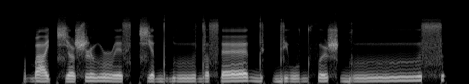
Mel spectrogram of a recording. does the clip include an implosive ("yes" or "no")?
yes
